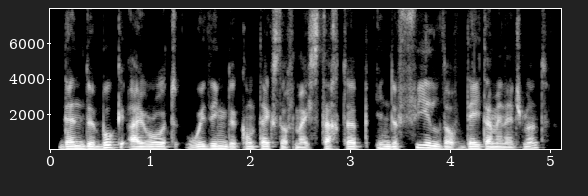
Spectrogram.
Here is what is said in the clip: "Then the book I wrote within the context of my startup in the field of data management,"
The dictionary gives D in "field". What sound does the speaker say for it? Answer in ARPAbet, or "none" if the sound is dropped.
D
